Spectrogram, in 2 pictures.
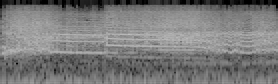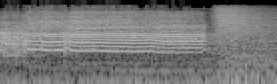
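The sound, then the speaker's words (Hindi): A woman's long, anguished scream rises and wavers for several seconds, loud, over a dense rumbling background before it cuts off abruptly, as her whole body begins to burn like a dry leaf. “एक भयानक चीख के साथ ही उस औरत का पूरा शरीर किसी सूखे पत्ते की तरह जलने लगा और कुछ ही पलों में वो औरत जलकर धुएं में गायब हो गई”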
